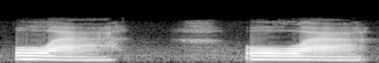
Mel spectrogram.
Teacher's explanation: Then the a as in bat vowel. So the tip of the tongue goes down behind the bottom front teeth. The jaw drops open and the back of the tongue lifts.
